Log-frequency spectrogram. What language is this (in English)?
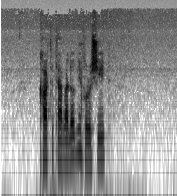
Persian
